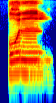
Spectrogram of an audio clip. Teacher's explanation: Q ini dibaca tebal qu dan domah maka kita monyongkan bibir kita bertemu dengan lam yang sukun maka bibir yang monyong kembali semula Ya kembali ke posisi semula jadi jangan dimonyongin lagi ya jangan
